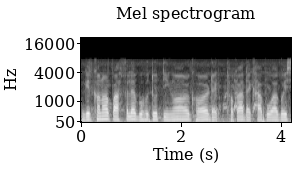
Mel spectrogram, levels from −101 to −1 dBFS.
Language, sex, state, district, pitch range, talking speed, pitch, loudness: Assamese, male, Assam, Sonitpur, 130-145 Hz, 155 wpm, 135 Hz, -17 LUFS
